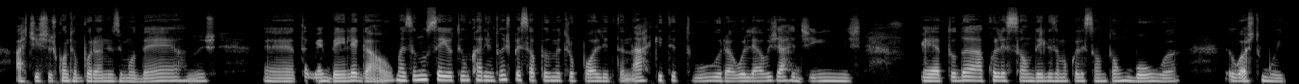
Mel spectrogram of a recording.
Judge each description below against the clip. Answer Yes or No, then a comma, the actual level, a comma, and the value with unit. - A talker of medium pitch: Yes, medium, 165 Hz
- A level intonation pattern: Yes, narrow, 2.0 semitones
